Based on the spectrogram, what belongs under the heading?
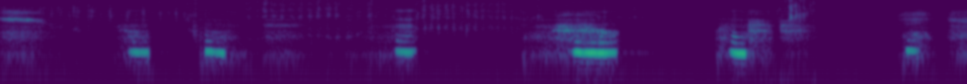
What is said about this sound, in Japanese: それと、これ、歯ブラシ、歯磨き粉付きだから大丈夫。こっちの紙コップの水ですすいでね。私も歯磨きしちゃうね。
